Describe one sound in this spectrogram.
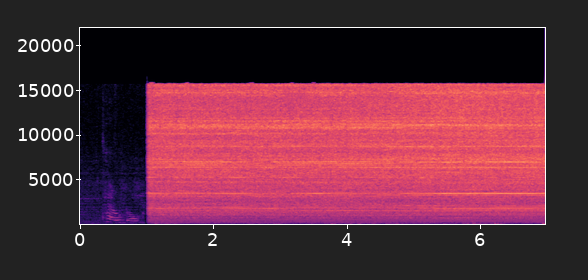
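A power sander whirs loudly and steadily.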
